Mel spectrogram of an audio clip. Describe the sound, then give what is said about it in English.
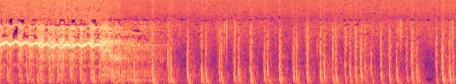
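A white horse gives a loud, shrill neigh, then its hooves pound in a rapid, steady galloping rhythm that continues to the end, clear with no voices. “New adventure was ahead, and with a shout of defiance, he leapt the hills to dash ahead.”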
